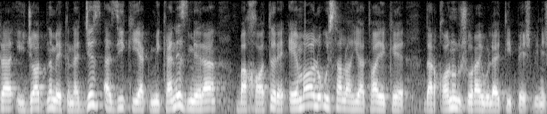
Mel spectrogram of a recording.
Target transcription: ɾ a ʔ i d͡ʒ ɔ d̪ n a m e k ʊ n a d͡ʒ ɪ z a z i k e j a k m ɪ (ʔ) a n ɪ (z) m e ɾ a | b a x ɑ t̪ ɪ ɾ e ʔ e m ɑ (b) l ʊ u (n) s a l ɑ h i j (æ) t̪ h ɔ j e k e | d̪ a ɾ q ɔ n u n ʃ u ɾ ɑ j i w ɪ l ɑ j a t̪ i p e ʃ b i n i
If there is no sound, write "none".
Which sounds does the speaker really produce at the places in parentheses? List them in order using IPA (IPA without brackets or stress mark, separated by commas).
k, z, none, none, a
